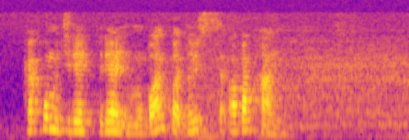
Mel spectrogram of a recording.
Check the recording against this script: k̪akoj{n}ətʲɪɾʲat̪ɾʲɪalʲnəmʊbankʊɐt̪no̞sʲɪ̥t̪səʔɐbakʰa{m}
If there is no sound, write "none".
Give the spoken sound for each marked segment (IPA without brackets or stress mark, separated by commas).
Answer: m, n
